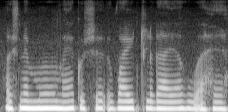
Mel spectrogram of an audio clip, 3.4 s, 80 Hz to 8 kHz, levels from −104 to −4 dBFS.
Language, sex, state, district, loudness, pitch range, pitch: Hindi, female, Himachal Pradesh, Shimla, -11 LUFS, 180-185 Hz, 185 Hz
